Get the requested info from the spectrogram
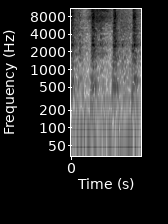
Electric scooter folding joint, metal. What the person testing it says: ça craque, ça prend du jeu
